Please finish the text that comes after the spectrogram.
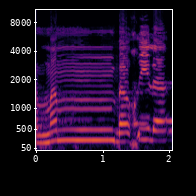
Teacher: نون ساکن یا تنوین کے بعد میں اگر با آ جاتا ہے تو وہ جو نون ساکن ہے یا تنوین ہے اس کے ساؤنڈ کو میم سے بدل دینا ہے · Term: اقلاب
